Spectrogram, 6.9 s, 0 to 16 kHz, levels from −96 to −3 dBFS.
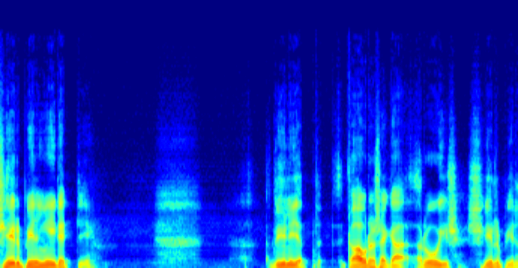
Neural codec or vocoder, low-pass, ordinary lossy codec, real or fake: autoencoder, 48 kHz, 32 numbers a frame, DAC-VAE, trained on Japanese speech; 14.4 kHz; none; fake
